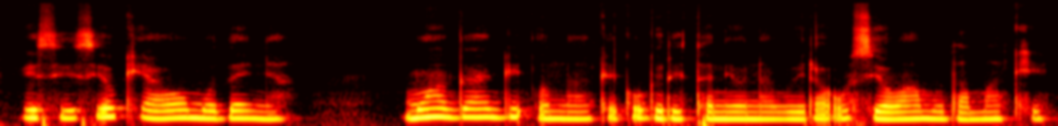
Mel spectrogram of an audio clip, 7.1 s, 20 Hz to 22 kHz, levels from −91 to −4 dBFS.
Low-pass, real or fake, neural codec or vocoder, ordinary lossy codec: 19.8 kHz; fake; autoencoder, 48 kHz, 128 numbers a frame, DAC-VAE, trained on Japanese speech; none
